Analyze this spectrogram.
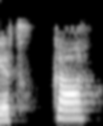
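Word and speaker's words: ཀ: So it writes this letter as Ka, when in reality it's ka, ka. It's this very soft sound. It's much closer to a G, but in reality, it is a non-aspirated K.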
